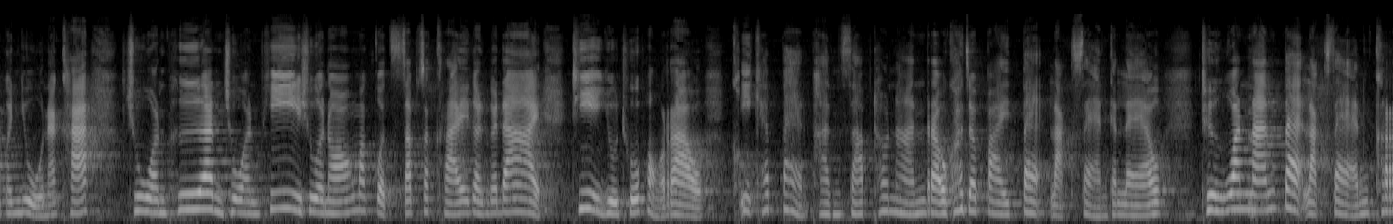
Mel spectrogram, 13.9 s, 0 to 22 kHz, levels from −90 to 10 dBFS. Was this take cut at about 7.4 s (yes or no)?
yes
